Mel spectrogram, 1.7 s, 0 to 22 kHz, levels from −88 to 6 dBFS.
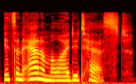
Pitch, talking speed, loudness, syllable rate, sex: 215 Hz, 175 wpm, -16 LUFS, 5.2 syllables/s, female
